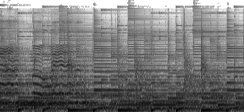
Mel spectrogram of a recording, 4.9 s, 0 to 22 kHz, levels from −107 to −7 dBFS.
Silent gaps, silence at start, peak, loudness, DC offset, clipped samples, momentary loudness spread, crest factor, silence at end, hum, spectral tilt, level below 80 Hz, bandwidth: none; 0 s; 0 dBFS; -15 LUFS; under 0.1%; under 0.1%; 4 LU; 12 dB; 0 s; none; -6 dB/octave; -20 dBFS; 18.5 kHz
